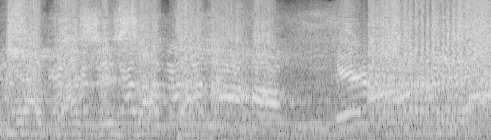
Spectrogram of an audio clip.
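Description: A man's voice praying aloud through a microphone, with background church music playing under it.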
